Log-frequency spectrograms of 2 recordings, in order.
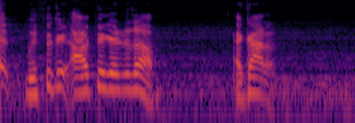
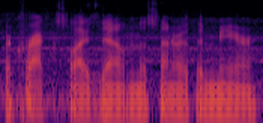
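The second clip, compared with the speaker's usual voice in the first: much lower, menacing villain voice; evil voice; 4 dB quieter than usual. Shown as a demonstration. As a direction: growl it like a sinister villain. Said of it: "Let me do my evil voice".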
